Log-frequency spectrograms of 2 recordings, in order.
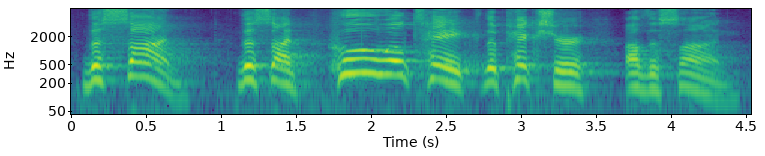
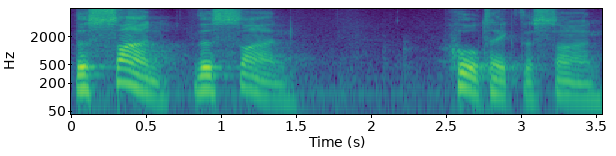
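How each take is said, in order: First: Auctioneer's call. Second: Hushed echo of the call. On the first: Acted. Auctioneer calls for a bid. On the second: Shown as a demonstration. Preacher echoing the auctioneer's call to the congregation, hushed. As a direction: let the auctioneer's call fall to a hush. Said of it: "much like the auctioneer, his message today is the same".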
